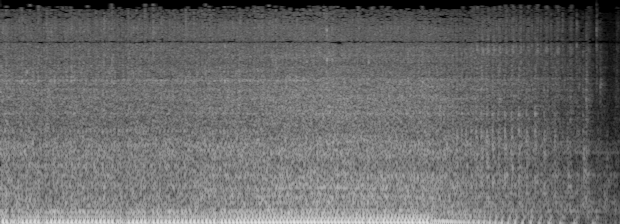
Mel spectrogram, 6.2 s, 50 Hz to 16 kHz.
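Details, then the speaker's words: Go-kart small engine running rough: uneven stumbling low chug at three to four beats a second that wavers before dying; owner plans new plugs (old E3s from an Onan) and air cleaner cover, expects it to run better. "as you can hear the engine does not run right right now so yeah it will go a lot faster eventually"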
